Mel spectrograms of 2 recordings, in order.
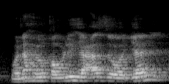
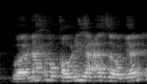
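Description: The two takes are said the same way.

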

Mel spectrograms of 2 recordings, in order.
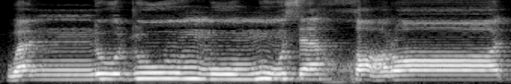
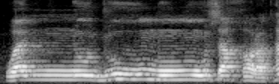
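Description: First: والنجوم مسخرات very slow, each letter placed then rounded; slow recitation. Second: والنجوم مسخرات chanted lightly with one smooth damma; single damma reading. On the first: Teacher recites Surat an-Nahl verse for students, very slow. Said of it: "هكذا". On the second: Teacher contrasts flowing reading for students, chanted. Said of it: "بضمة واحدة". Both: Shown as a demonstration.

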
